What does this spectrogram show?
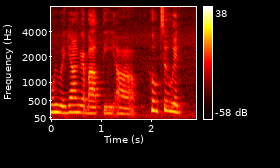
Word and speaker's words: Hutu: We talked about things that happened in our lifetime, like when we were younger, about the Hutu, and it's pronounced Hutu and Tutsi.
